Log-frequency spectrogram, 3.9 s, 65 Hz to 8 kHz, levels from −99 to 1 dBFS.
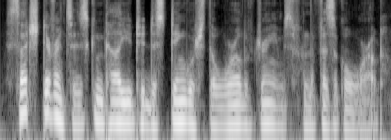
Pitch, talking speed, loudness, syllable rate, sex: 115 Hz, 215 wpm, -17 LUFS, 5.9 syllables/s, male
